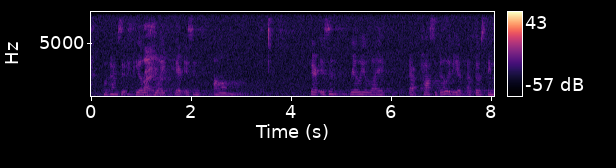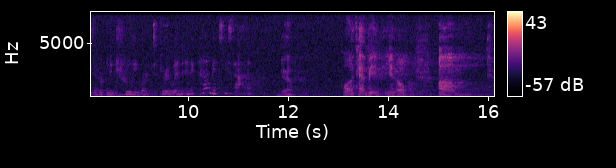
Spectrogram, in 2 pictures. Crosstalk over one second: none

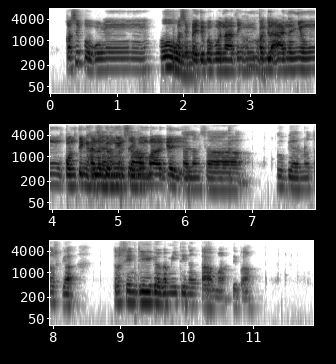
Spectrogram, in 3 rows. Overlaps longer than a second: present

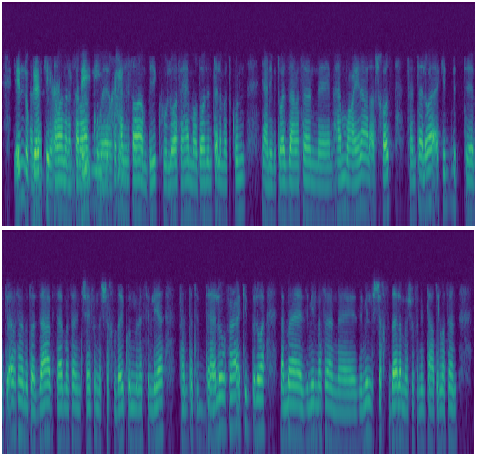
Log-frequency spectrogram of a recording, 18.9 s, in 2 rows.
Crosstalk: present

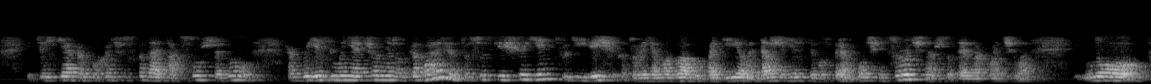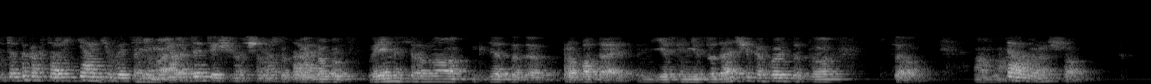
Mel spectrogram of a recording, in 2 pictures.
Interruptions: present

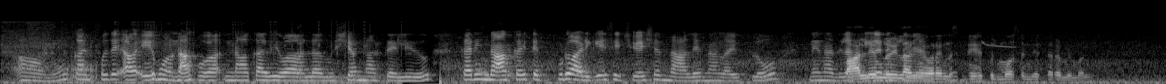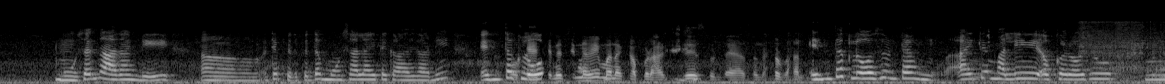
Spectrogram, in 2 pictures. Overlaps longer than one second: present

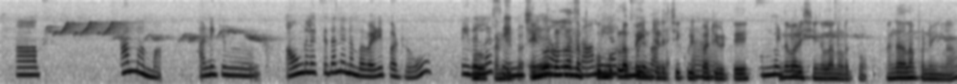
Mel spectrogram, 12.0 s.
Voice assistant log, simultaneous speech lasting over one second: present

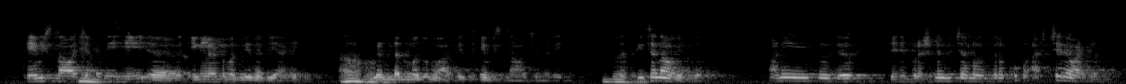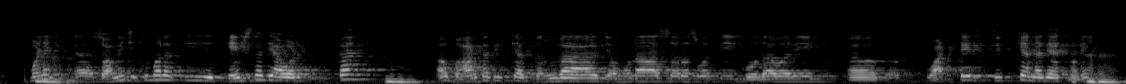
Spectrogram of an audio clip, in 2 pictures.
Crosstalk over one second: none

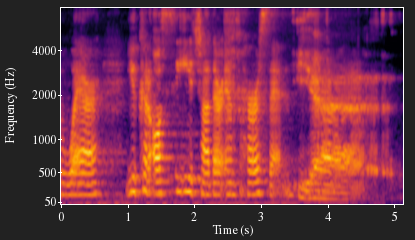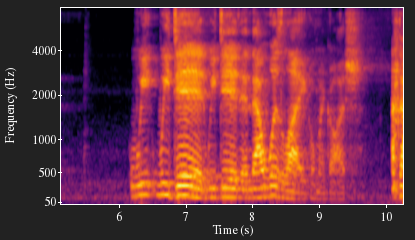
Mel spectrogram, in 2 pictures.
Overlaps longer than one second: none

